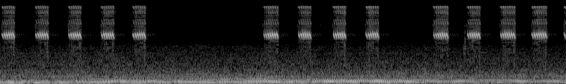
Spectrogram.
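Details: A male cricket calls to lure a female by rubbing its front wings, producing sharp high chirps in bursts of about five, each burst separated by a silent gap of around a second, with faint low rumble beneath.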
